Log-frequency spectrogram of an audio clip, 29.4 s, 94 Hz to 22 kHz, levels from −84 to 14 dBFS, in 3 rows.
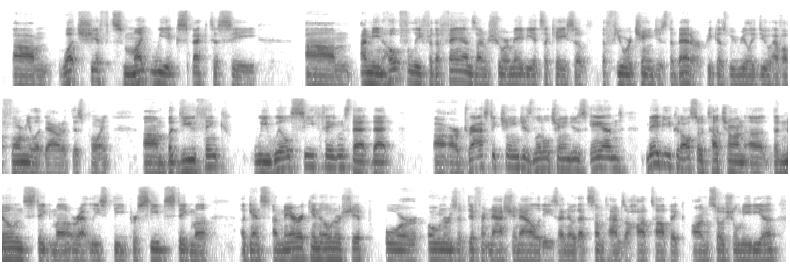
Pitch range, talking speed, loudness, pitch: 100-115 Hz, 185 wpm, -28 LUFS, 105 Hz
